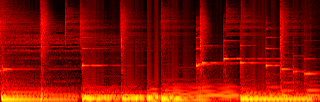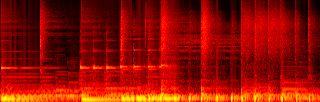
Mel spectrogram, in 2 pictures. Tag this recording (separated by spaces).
game videogamemusic Jazz jazzy music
